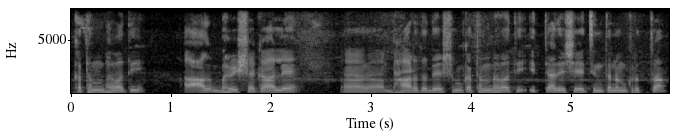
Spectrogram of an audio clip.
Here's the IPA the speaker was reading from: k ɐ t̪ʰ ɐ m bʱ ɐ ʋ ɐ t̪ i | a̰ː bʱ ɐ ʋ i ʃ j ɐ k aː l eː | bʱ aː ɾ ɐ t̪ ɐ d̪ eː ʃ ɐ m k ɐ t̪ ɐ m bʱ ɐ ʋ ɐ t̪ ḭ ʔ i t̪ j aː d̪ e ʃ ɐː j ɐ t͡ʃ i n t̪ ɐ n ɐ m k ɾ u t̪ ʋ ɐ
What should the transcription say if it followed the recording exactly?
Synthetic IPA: k ɐ t̪ʰ ɐ m bʱ ɐ ʋ ɐ t̪ i | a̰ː bʱ ɐ ʋ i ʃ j ɐ k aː l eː | bʱ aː ɾ ɐ t̪ ɐ d̪ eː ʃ ɐ m k ɐ t̪ʰ ɐ m bʱ ɐ ʋ ɐ t̪ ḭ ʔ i t̪ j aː d̪ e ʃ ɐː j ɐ t͡ʃ i n t̪ ɐ n ɐ m k ɾ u t̪ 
